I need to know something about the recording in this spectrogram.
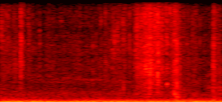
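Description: Soft rustling of leaves and twine as twine is wrapped around a young avocado tree and its metal stake, with a few short scuffs over a steady low hum.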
